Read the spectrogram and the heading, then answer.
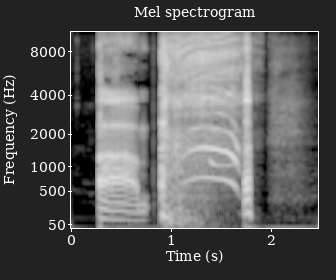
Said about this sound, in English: who's yelling over there? It's coming through my mic.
